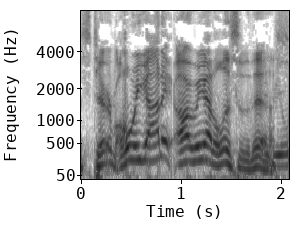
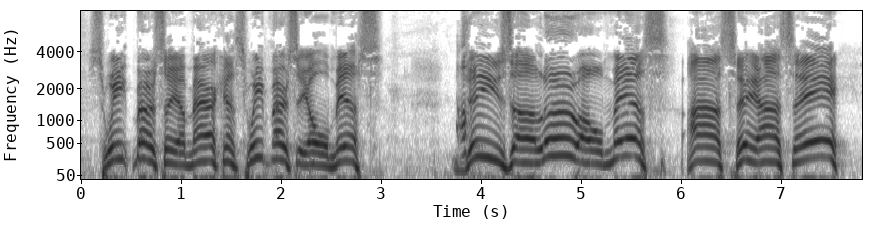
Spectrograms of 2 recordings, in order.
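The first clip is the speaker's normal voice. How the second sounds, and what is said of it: Put-on Southern accent like Baby Dog. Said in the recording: “what your accent is there. Are you trying to be like baby dog? ... baby dog.”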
